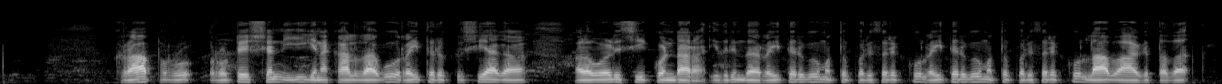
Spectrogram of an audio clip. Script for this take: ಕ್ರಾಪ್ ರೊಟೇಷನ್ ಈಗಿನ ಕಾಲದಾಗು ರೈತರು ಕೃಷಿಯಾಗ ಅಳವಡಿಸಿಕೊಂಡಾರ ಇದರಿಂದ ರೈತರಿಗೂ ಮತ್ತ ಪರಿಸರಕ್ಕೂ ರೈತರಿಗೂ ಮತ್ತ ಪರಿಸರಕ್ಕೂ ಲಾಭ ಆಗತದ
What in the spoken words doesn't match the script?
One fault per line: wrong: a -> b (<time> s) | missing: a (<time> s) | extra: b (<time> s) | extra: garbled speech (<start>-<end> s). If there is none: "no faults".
no faults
